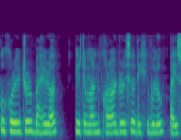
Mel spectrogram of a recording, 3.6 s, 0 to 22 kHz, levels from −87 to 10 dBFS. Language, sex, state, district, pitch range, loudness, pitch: Assamese, female, Assam, Kamrup Metropolitan, 240-265 Hz, -14 LUFS, 250 Hz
